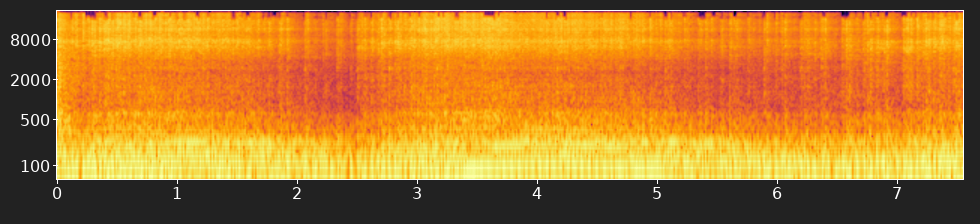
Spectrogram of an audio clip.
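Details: Infiniti G35 rebuilt engine at first start, modified polished intake and opened lower plenum, radiator not connected, no engine light: revs up and falls back, then idles unevenly with stumbles; massive vacuum leak suspected.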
